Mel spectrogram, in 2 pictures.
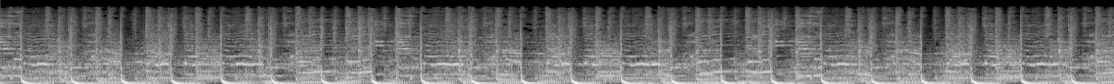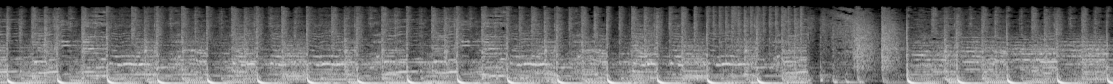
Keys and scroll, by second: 6.0 Escape.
